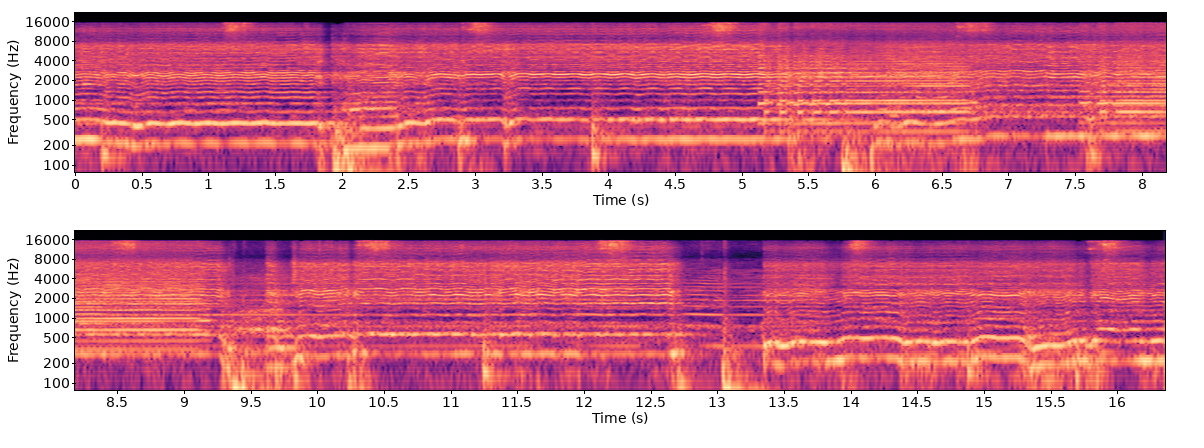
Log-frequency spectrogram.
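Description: An Ethiopian Orthodox church choir chants a hymn in Afaan Oromo in unison, holding long, wavering notes. A kebero drum gives a deep beat every few seconds under the singing.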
